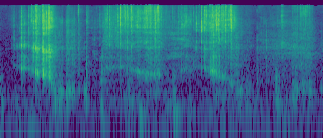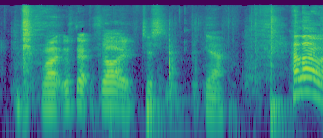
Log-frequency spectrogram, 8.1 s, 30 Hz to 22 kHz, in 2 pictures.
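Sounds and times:
person chewing crunchy Pringles savoury potato crisps: 0.0 - 4.3
speech: 4.3 - 7.0, 7.7 - 8.0.

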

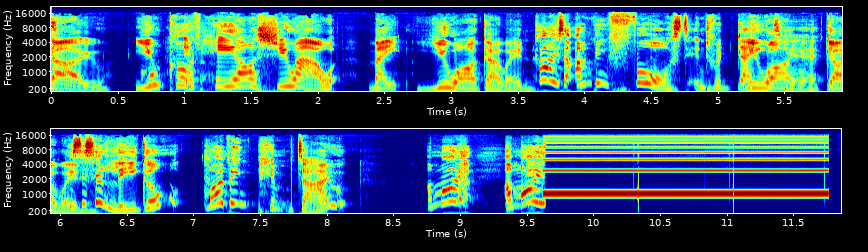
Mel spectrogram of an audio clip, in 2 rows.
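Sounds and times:
speech: 0.0 - 10.0
censor bleep over swearing: 9.6 - 11.8.

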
